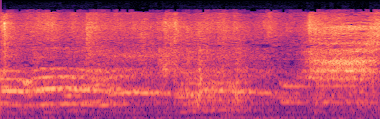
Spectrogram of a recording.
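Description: Several chickens cluck and murmur nearby in short, uneven calls, with a soft background hum and brief rustling, on a rural farmstead.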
